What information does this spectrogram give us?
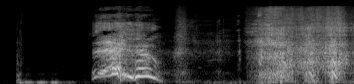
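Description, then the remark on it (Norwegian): A loud, violent sneeze bursts out after a short intake of breath, followed by a rough, breathy exhale and rustling noise. No one speaks. “Jeg må innrømme at hvis jeg tror at ingen hører på, så kan det nys altså noe så voldsomt.”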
